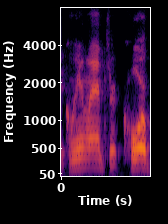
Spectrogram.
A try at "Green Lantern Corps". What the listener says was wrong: The P is silent. Say Marine Corps. It's Marine Corps. I understand, but like you would never say Marine Corps because that means a dead Marine. Green Lantern Corps. And that's plural and singular.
